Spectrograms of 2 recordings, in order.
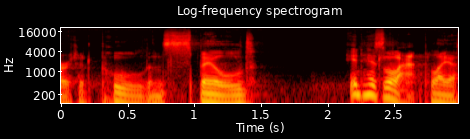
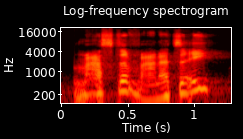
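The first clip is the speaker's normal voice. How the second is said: higher, rising surprised question; young mare voice; 13 semitones higher than usual. Acted. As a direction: Blackjack caught off guard. Blackjack asks, surprised.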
